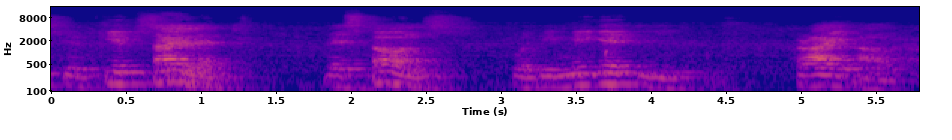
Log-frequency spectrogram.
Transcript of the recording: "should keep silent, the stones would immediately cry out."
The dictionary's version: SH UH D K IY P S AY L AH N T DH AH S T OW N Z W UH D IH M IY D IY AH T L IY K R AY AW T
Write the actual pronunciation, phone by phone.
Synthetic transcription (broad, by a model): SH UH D K IY P S AY L AH N T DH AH S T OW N S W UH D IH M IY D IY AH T L IY K R AY AW T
